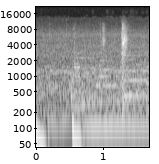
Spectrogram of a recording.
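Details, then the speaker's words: Original Xbox (1.4 GHz CPU console) DVD drive, disc inserted upside down as a test: short rising whir spinning up, steady motor hum, faint seek noises; drive spins and moves but fails to read the disc, not recognized. "um sounds like it wants to read going to put it in upside down I don't really think it's going to work sounds promising sounds like it's moving"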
